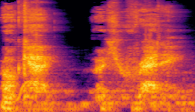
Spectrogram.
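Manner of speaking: hushed whisper. Checking a companion is ready to leave, whispering. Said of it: "Why are we whispering?".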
